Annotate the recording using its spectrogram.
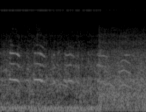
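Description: Seabirds calling in a run of short, falling, honk-like notes, about three a second, growing fainter toward the end.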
